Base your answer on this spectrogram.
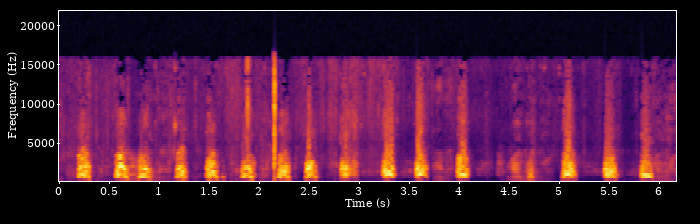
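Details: Fox terrier meeting a wild boar for the first time, barking hard: sharp, harsh barks fired in a rapid run of about two or three per second, with some rasping, doubled notes early on and brief quiet gaps between bursts.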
